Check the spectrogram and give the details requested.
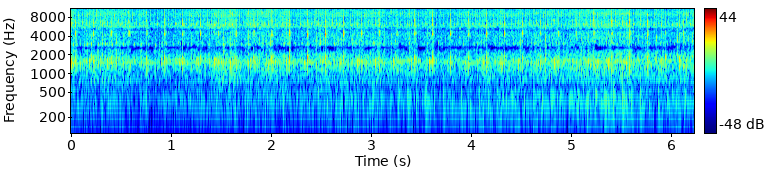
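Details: Mercedes 300D W124 2.5 L diesel idling after installing five newly rebuilt injectors with Monark nozzles: light, fairly regular ticking near three per second over steady idle; source not identified.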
